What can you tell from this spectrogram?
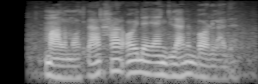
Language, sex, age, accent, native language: Uzbek, male, 18-24, Samarqand, Uzbek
